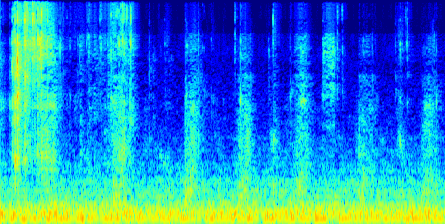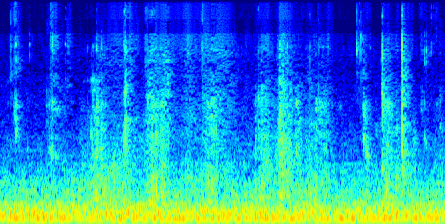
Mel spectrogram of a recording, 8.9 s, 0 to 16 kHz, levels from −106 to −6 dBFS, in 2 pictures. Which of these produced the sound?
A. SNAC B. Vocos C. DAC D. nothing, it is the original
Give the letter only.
D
